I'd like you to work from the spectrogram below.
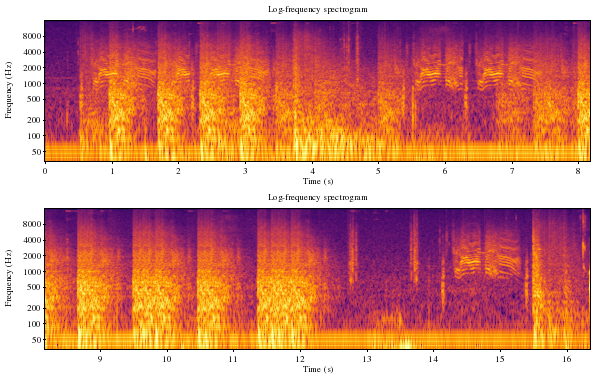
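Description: Gunfire in a first-person shooter video game match: repeated sharp shots in bursts across the stretch, moderately loud, with a commentator talking over and between them.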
